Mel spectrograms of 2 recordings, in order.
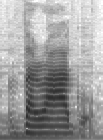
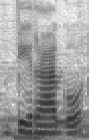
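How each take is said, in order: First: The word has English-style vowels and stress. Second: The word has Swahili-style vowels and stress. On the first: "in English, this word is pronounced as virago" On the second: "in Kiswahili, it is pronounced as virago"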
